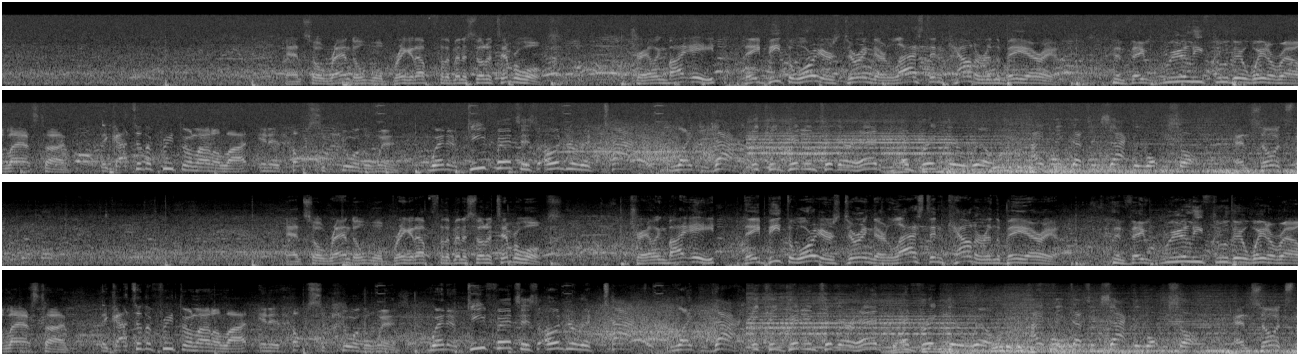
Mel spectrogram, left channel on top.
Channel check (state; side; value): noise; left; hiss, 15 dB below the sound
